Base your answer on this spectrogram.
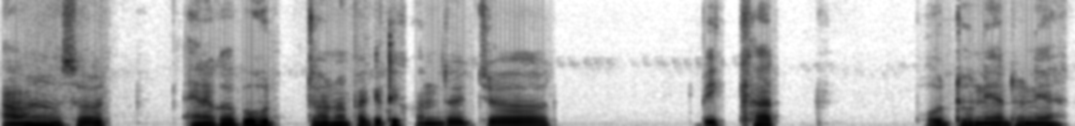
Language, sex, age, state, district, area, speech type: Assamese, male, 18-30, Assam, Charaideo, rural, spontaneous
